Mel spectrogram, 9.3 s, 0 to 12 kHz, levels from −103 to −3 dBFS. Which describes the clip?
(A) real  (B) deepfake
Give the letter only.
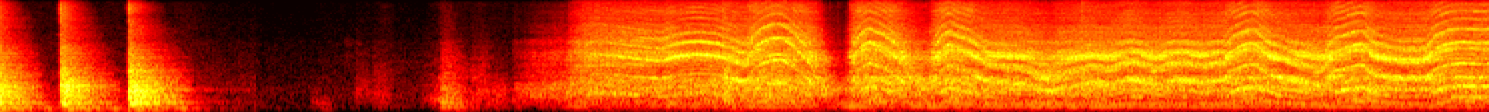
B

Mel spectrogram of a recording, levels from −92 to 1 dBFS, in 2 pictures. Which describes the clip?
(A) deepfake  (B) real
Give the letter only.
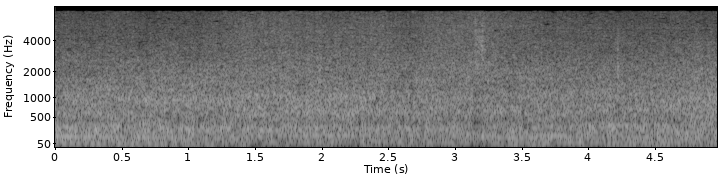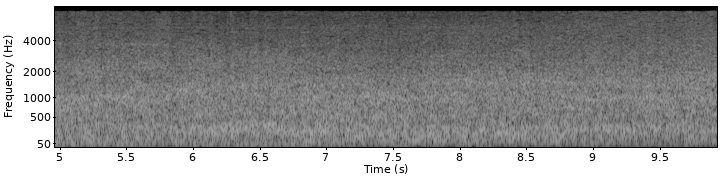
B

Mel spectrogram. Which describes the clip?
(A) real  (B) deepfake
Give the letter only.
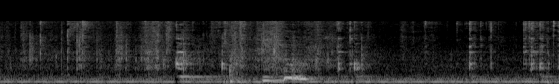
B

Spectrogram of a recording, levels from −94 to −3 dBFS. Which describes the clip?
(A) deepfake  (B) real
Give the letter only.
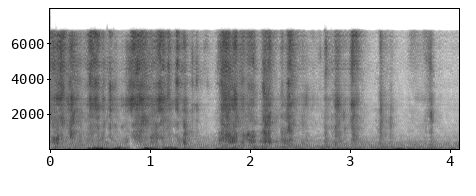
A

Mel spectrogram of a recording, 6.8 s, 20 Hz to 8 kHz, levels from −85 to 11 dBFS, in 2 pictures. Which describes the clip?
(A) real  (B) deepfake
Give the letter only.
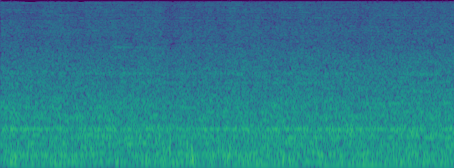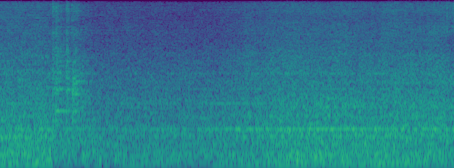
A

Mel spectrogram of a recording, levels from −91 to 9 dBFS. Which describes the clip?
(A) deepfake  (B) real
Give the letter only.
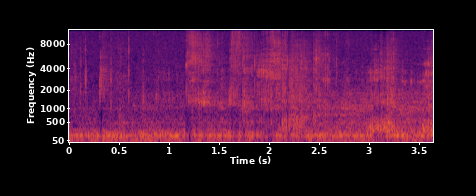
B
